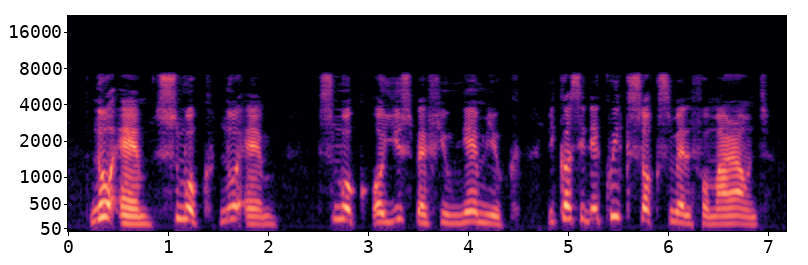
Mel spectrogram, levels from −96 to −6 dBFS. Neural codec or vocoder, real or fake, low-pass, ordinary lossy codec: none; real; 7.2 kHz; none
